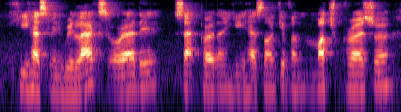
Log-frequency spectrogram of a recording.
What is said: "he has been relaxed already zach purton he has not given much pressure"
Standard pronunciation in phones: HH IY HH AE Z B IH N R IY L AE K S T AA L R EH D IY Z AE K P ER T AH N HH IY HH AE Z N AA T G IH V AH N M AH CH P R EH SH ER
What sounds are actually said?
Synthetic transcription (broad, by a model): HH IY HH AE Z B IH N R IY L AE K S T AA L R EH D IY S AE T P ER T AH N HH IY HH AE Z N AA T G IH V AH N M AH CH P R EH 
